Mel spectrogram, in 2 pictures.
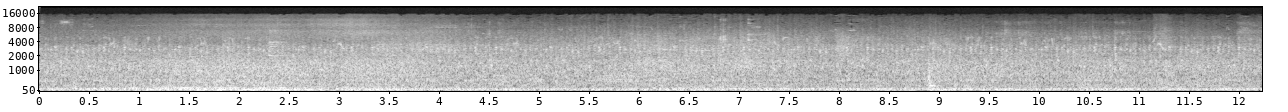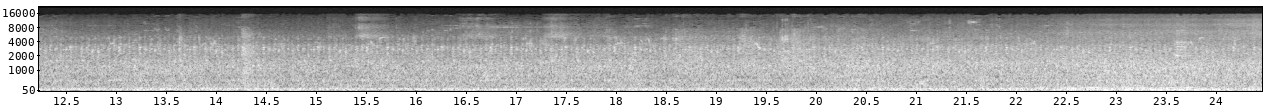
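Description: An old car engine idles with a low, steady rumble.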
